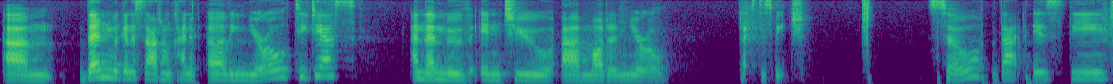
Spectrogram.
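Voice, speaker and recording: Woman lecturing, explanatory, full of fillers. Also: medium pitch. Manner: explanatory, frequent fillers and restarts. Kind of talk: university lecture.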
